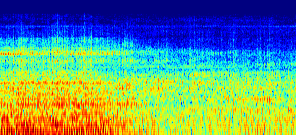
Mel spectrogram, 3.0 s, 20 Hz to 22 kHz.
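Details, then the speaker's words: Used Maytag 5200 BTU window air conditioner running: a loud, even rattle at three or four knocks a second from the loose rear radiator coil; cause suspected, not confirmed. "the rear radiator is rattling quite a bit."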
